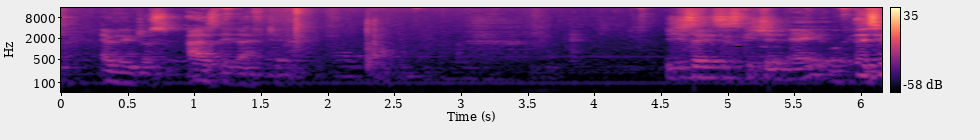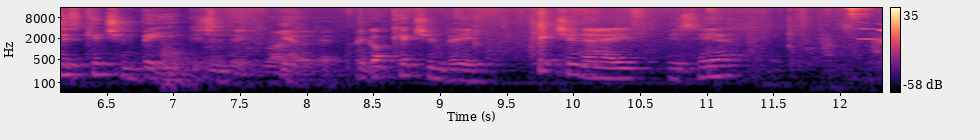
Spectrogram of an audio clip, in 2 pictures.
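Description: An elderly man talks with animation close by.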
